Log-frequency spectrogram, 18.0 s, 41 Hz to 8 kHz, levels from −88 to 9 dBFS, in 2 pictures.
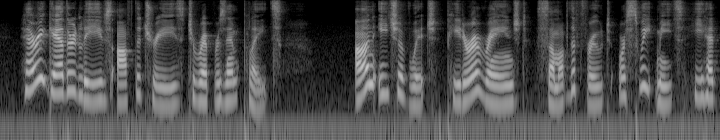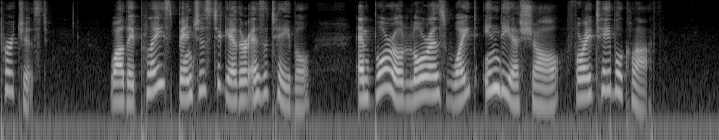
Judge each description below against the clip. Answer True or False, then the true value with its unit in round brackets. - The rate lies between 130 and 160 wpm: True (140 wpm)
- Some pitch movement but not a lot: False (6.2 semitones)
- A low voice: False (195 Hz)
